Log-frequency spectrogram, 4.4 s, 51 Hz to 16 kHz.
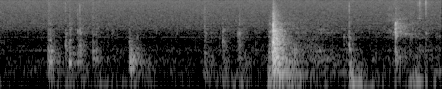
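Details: Miele W562 Prestige Plus 6 washing machine after a Cottons 60°C Water Plus cycle: quiet room, a few soft ticks, then a sharp, loud clack and later clicks as the door latch lets go; normal door lock release.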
